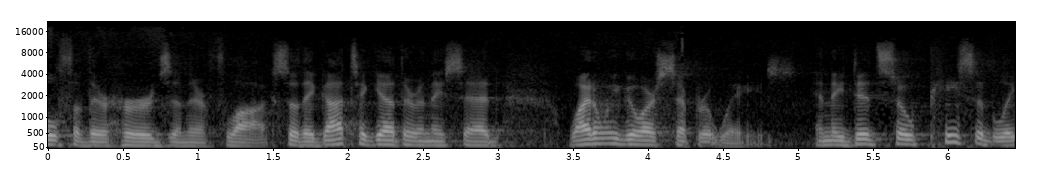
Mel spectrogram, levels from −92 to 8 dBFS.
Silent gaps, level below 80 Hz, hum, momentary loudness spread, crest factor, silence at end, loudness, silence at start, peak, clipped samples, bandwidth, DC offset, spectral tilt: none; -78 dBFS; none; 10 LU; 20 dB; 0 s; -39 LUFS; 0 s; -18 dBFS; under 0.1%; 18.5 kHz; under 0.1%; -5.5 dB/octave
